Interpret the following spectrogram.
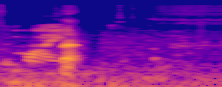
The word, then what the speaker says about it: Des Moines: blank park so it's state capital here it's des moines cool des moines des moines it's uh especially des moines like kansas hey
